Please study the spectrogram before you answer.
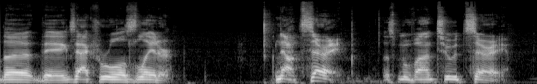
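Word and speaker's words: צֵירֵי: Tsere is pronounced as a. It's going to be, here, let's put it as under the aleph here. Put it under the aleph. Boom, 2 dots right there. It's a longer A.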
